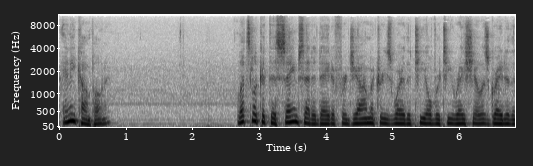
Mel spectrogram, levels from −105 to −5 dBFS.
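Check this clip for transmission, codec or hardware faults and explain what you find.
No faults turn up anywhere in the clip. Nothing interrupts or disturbs the sound at any point.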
